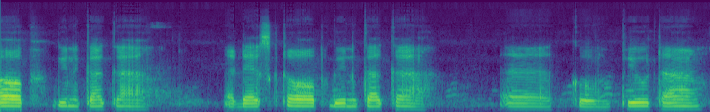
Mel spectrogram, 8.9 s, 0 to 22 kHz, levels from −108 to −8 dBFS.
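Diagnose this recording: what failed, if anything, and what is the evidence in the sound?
The codec stage failed, through the whole clip. This is Opus voice compression in hybrid mode. Speech stays fullband, reaching about 20.1 kHz, but sounds plainly hoarse and slightly robotic. SILK codes the excitation coarsely below 8 kHz, with CELT above. That fits roughly 16 kbps.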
